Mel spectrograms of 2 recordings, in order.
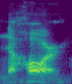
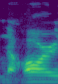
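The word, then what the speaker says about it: נהר: in the Hebrew that word flood is is pronounced Nahar all right Nahar is flood and when you get that word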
